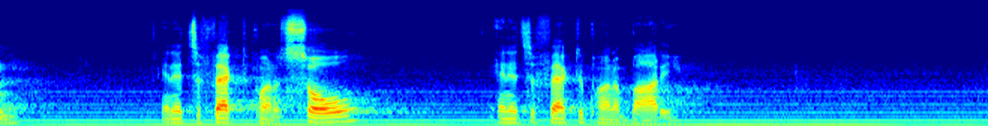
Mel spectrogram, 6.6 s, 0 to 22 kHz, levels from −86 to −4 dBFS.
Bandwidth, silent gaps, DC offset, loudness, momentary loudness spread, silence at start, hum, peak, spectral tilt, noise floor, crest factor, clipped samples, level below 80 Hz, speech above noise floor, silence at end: 17.5 kHz; none; under 0.1%; -29 LUFS; 24 LU; 0 s; none; -8 dBFS; -3.5 dB/octave; -49 dBFS; 24 dB; under 0.1%; -48 dBFS; 21 dB; 0 s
